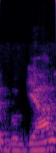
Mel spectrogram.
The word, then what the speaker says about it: बुग्याल: के मैदान है, इनको लोकली क्या बोलते हैं, बुग्याल बोलते हैं, ठीक है। हिंदी में कुछ इस तरह है, और इंग्लिश में भी स्पेलिंग आप बना के लिख लीजिए, बुग्याल, BUGYAL, बुग्याल।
